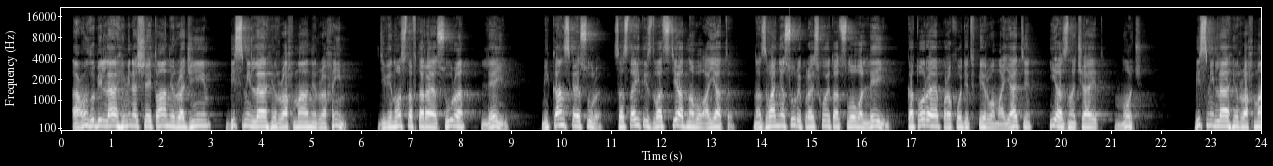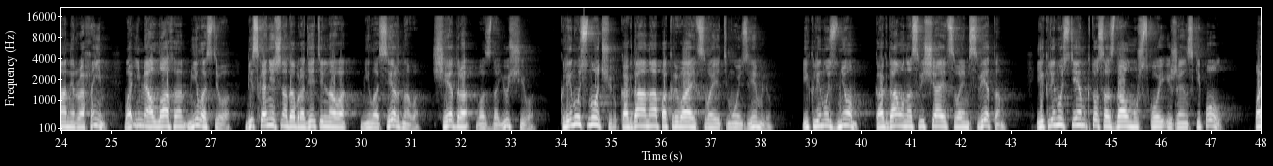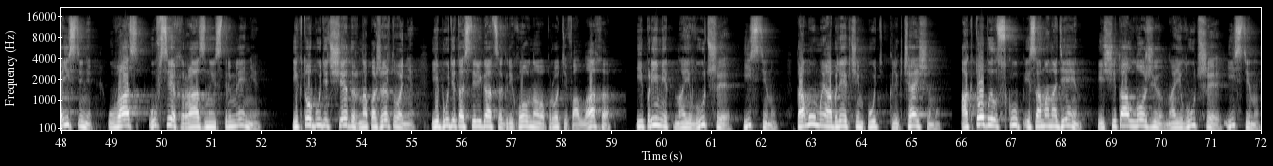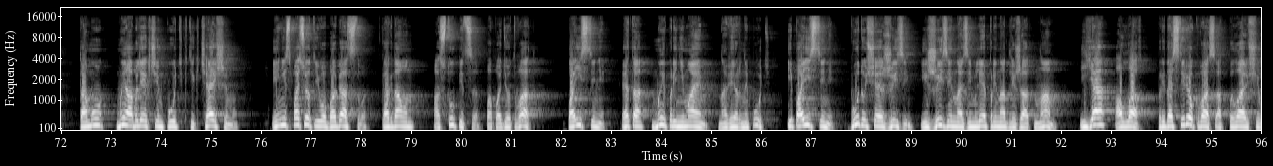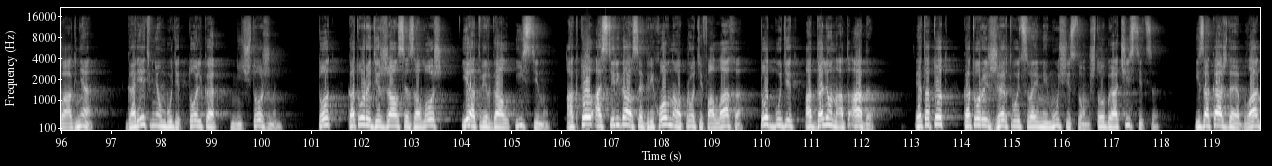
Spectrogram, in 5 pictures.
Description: Аудио Коран 92.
